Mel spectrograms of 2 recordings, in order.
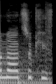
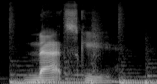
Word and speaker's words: Natsuki: pronounce natsuki correctly but in Japanese it's pronounced the way I typed it natski I'm Asian so I'm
